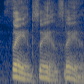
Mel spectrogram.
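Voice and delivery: soft, condescending tone. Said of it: "You said it so condescendingly".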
